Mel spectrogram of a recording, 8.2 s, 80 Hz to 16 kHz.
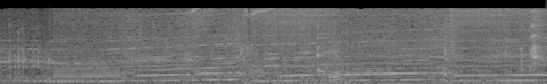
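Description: Race cars, including a Subaru BRZ, brake downhill into the Goodyear hairpin at the Nürburgring GP circuit in Gran Turismo 7. Several loud engines snarl and shift pitch together as they downshift, with brief tyre squeals.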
